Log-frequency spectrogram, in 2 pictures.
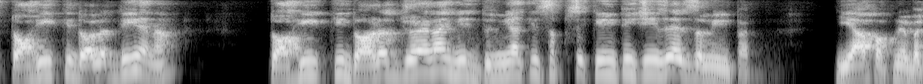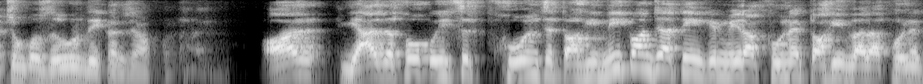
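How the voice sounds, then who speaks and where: A man's voice: a little high, a little mellow. Man preaching an exhorting sermon. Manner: exhorting, rhetorical questions to the congregation. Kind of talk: Friday sermon.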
